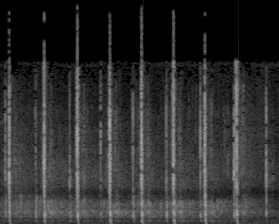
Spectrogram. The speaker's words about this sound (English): Let's give him a round of applause and welcome him in this chamber.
